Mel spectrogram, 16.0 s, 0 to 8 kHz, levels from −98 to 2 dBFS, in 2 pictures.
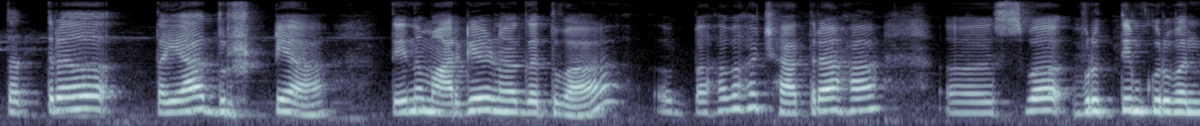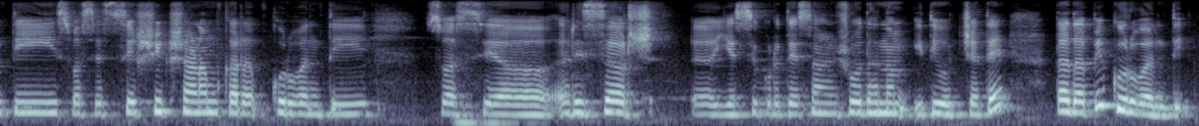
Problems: background sounds at intervals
